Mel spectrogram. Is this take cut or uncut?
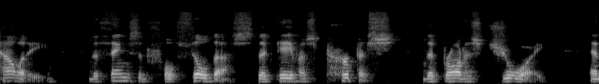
uncut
